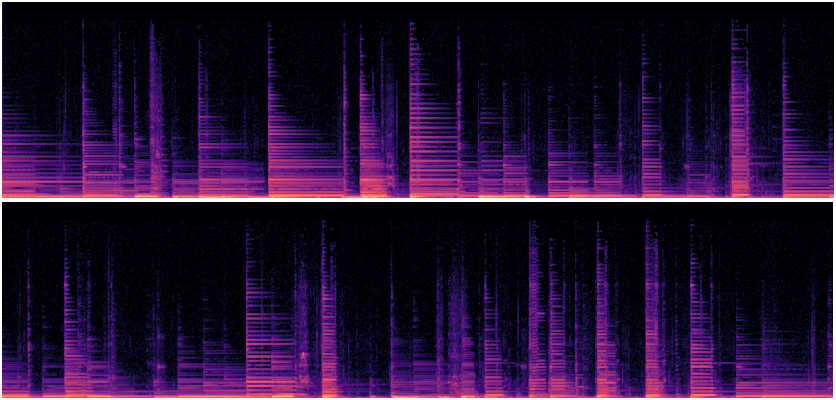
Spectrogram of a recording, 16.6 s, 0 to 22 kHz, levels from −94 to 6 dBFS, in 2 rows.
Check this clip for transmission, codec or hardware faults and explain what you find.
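Listening through this music, nothing stood out as a transmission, codec or hardware problem.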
